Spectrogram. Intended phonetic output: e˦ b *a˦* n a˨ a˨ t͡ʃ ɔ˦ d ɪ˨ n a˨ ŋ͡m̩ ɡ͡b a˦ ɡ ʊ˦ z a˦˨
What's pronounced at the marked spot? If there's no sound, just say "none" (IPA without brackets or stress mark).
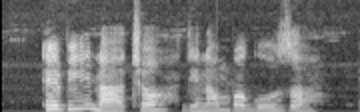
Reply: i˦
